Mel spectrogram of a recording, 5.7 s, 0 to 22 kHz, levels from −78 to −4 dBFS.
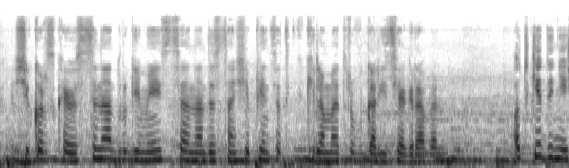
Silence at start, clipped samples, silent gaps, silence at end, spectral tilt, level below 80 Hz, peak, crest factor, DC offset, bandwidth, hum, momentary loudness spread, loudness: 0 s; under 0.1%; none; 0 s; -6.5 dB/octave; -48 dBFS; -4 dBFS; 14 dB; under 0.1%; 14.5 kHz; none; 3 LU; -19 LUFS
